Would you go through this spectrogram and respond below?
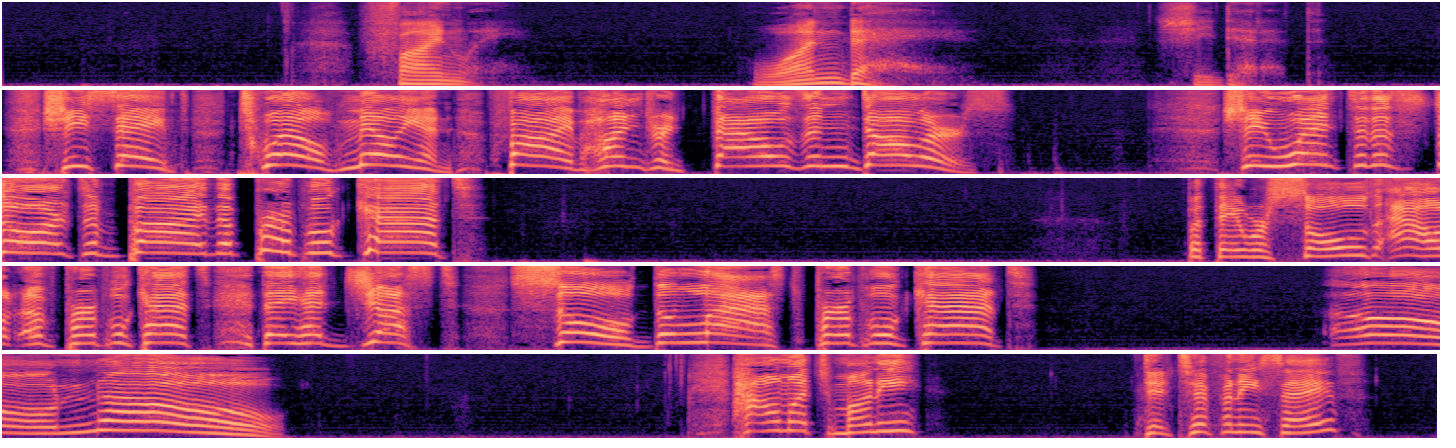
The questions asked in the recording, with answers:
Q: How much money did Tiffany save?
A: Tiffany saved $12,500,000.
